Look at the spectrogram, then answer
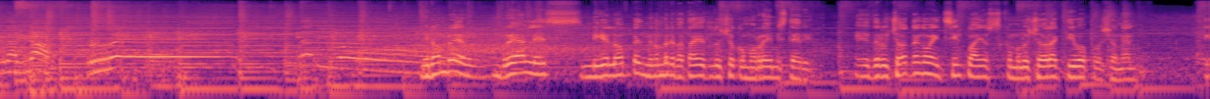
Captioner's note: speaking Spanish; speaking Spanish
